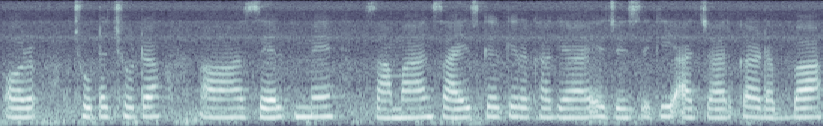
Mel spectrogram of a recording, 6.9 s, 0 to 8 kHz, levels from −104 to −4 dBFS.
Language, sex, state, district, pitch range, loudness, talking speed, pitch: Hindi, female, Odisha, Malkangiri, 215-230 Hz, -16 LUFS, 150 wpm, 220 Hz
